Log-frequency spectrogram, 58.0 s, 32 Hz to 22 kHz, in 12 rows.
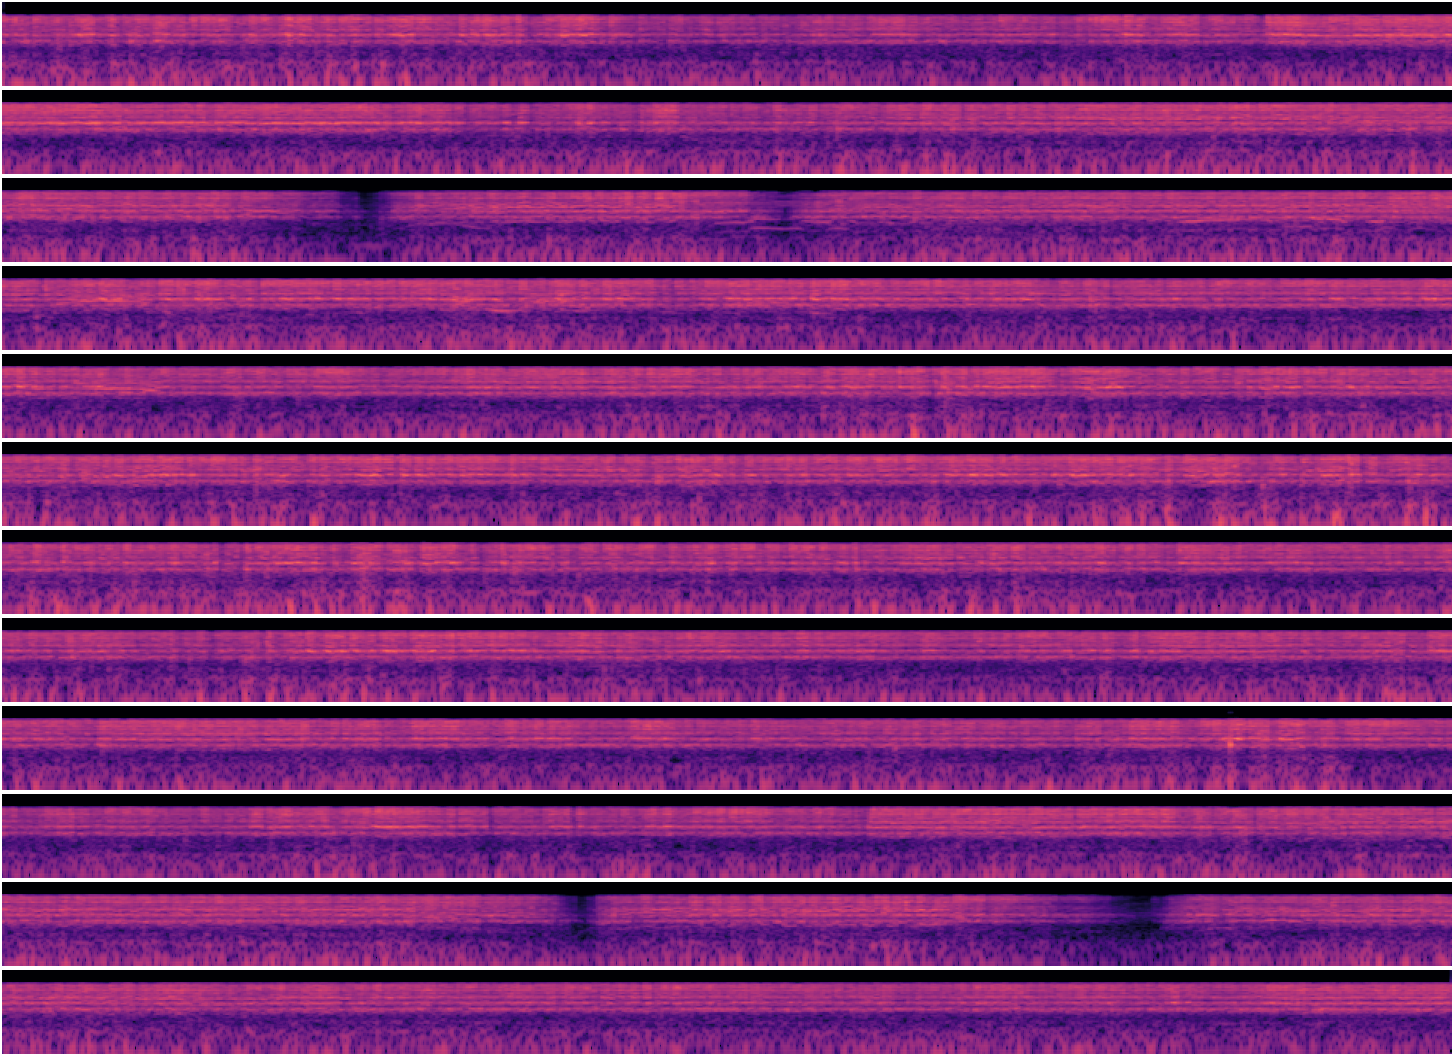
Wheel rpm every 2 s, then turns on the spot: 230, 230, 230, 230, 210, 130, 150, 210, 230, 230, 220, 230, 220, 230, 240, 240, 230, 230, 230, 230, 230, 230, 240, 220, 180, 120, 130, 230, 230.
none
